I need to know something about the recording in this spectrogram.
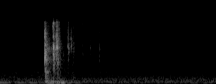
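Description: Computer keyboard typing: a quick run of keystrokes about half a second in, then only faint room noise.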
